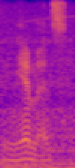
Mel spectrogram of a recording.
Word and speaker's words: Niemec: It's been pronounced Niemec in our Czech language, but I don't want to force you to try to pronounce it.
